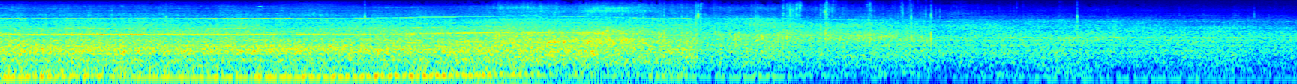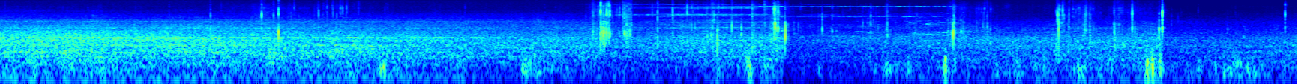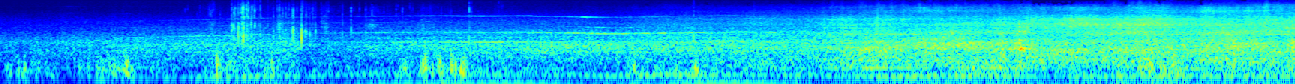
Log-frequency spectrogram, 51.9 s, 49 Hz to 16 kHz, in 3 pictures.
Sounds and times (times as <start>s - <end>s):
Train: 0.0s - 51.8s.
